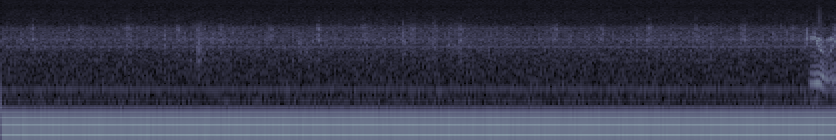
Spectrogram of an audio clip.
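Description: Room tone of a speech recording: a steady low electrical hum with a faint steady tone above it and faint, irregular ticks.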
